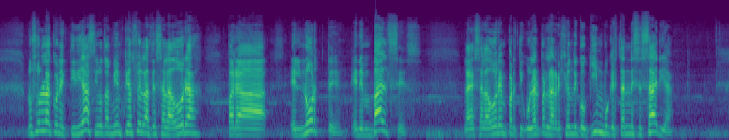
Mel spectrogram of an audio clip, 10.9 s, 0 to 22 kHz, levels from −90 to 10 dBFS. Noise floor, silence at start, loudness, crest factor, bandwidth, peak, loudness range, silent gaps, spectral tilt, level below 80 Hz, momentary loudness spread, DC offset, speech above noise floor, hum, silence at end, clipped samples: -53 dBFS; 0.2 s; -19 LUFS; 22 dB; 14.5 kHz; 0 dBFS; 3 LU; none; -2 dB/octave; under -90 dBFS; 16 LU; under 0.1%; 33 dB; none; 0.85 s; under 0.1%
